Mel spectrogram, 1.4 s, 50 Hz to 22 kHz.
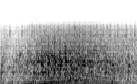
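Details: Renault 9 petrol engine idling with a steady rattly knock riding over the run; not critical yet, cause unconfirmed.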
